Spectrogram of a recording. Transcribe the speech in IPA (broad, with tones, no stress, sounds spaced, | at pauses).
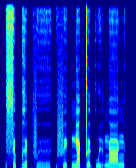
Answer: s ə˦˥ p̚ ɣ ə˦˥ t̚ f ə̤ː˨˩ | f e˨˩ t̚ ɲ a˦˥ k̚ t̪ ə̰ː˧˨ k w ɨ̰˧˨ ə̯ ŋ a˧ ŋ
